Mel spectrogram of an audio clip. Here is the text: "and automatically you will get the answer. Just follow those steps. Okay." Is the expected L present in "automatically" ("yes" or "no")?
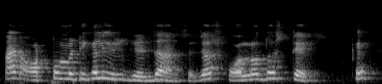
no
